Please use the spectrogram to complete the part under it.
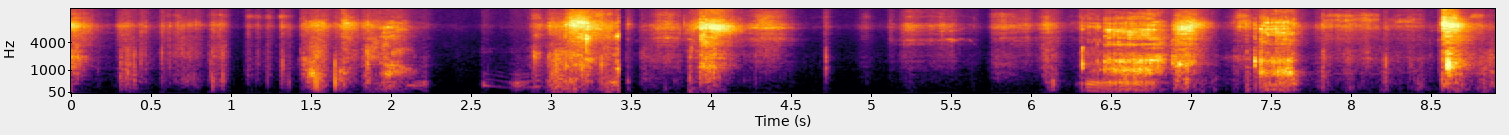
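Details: Two French Bulldogs, father and son, growl and snort in short, breathy bursts, some rough and raspy.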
